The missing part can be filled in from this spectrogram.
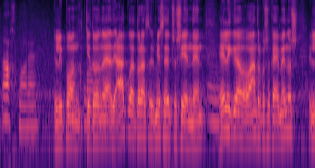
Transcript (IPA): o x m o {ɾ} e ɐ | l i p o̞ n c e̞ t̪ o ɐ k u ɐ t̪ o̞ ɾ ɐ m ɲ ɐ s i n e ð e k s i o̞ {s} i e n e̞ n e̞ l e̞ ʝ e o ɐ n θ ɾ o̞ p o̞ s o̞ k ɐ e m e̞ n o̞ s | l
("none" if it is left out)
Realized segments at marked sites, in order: ɾ, s

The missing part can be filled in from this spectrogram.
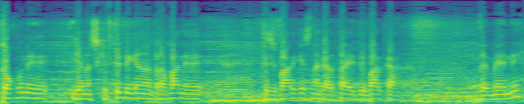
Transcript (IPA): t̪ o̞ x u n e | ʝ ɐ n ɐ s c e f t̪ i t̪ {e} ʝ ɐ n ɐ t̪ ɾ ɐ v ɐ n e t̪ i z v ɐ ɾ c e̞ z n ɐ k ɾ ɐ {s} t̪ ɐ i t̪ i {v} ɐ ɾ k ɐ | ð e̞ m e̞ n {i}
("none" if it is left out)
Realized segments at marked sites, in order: e, none, v, i

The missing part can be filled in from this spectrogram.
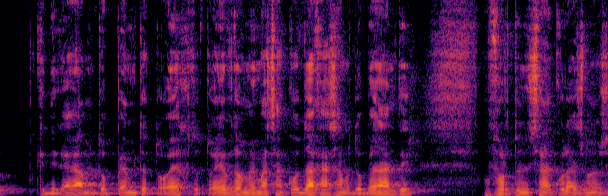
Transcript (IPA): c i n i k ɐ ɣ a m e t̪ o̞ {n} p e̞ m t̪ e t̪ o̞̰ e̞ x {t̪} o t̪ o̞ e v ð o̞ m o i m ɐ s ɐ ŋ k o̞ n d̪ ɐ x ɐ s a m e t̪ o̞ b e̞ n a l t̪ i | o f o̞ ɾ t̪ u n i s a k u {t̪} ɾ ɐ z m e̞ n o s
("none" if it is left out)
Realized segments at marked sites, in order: none, t̪, none

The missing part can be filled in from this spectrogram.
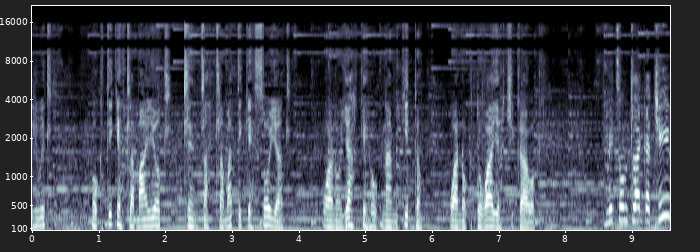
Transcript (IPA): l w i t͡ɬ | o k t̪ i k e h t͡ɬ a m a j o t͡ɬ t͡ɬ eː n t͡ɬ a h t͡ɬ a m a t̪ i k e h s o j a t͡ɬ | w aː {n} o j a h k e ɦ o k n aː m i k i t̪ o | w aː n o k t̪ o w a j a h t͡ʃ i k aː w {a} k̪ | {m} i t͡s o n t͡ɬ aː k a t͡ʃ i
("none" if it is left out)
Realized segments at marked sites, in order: n, a, m

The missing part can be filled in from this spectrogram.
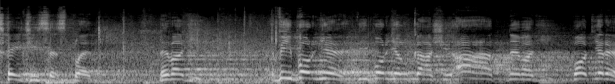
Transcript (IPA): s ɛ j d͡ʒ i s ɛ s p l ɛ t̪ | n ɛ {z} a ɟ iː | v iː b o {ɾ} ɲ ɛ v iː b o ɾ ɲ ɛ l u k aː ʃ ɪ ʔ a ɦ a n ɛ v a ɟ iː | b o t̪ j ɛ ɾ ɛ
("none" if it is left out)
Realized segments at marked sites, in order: v, ɾ

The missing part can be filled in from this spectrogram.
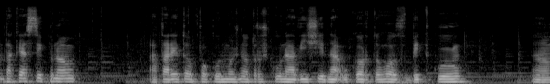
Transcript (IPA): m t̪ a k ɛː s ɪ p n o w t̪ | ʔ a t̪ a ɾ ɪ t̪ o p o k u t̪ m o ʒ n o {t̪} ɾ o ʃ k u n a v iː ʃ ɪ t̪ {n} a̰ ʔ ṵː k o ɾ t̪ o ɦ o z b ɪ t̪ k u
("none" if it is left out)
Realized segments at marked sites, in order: t̪, n

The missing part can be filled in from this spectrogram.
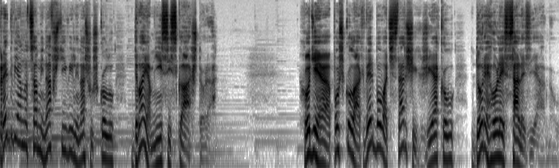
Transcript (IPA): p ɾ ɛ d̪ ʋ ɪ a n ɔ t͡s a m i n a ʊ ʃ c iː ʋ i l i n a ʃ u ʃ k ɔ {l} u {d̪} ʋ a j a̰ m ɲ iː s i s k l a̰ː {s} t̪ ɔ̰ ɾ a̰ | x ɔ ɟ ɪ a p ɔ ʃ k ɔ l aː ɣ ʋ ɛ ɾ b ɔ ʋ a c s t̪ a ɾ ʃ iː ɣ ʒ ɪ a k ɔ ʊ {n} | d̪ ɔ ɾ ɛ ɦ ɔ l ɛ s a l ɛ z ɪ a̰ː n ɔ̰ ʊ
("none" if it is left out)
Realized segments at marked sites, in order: l, d̪, ʃ, none

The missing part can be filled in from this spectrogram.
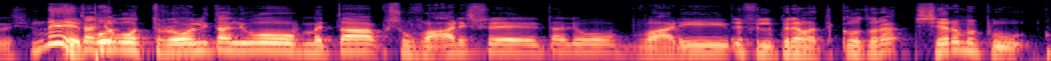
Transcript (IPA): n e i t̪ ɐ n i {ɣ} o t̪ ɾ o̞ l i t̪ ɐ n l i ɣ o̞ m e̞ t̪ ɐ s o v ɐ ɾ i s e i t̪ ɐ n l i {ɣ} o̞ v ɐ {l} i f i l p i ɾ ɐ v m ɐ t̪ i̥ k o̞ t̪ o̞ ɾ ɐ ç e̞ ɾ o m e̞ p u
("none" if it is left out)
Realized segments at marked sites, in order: ɣ, ɣ, ɾ

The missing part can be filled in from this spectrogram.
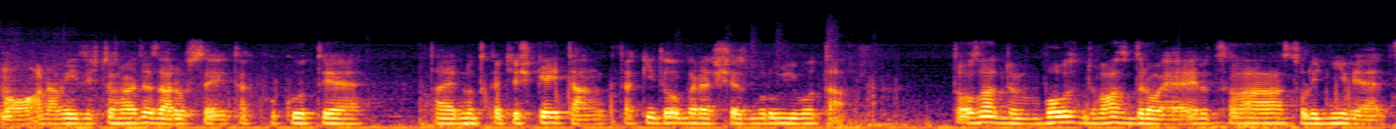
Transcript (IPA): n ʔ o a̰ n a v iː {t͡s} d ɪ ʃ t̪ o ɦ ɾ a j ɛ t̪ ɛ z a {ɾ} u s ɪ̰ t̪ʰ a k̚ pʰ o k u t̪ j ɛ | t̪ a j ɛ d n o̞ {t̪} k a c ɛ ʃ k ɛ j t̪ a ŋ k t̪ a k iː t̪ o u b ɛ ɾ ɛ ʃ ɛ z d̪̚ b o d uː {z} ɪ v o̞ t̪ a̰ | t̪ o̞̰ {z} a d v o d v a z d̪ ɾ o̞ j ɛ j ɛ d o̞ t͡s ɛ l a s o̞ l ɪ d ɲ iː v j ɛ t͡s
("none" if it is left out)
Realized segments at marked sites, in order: t͡s, ɾ, t̪, ʒ, z

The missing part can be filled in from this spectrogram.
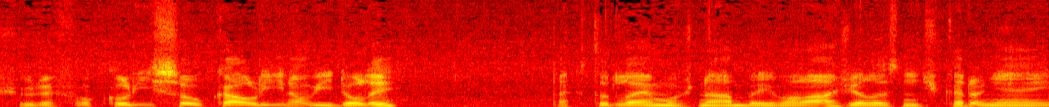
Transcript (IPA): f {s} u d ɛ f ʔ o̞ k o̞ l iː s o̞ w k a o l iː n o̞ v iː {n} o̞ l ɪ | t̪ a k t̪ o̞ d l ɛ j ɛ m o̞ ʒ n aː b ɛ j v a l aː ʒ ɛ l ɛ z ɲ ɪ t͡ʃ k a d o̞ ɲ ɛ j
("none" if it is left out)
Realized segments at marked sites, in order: ʃ, d

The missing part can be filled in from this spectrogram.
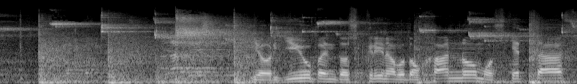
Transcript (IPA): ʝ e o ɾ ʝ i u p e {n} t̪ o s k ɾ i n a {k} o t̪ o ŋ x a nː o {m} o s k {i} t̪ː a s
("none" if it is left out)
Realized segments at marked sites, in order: n, p, m, e

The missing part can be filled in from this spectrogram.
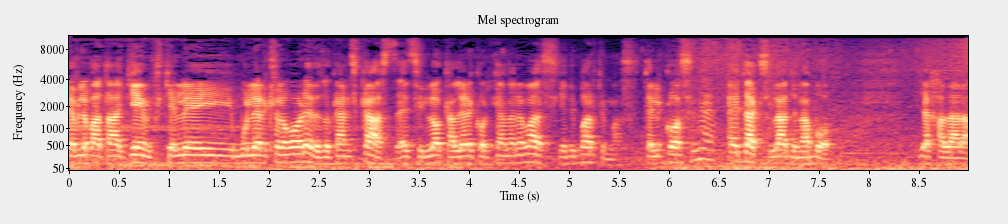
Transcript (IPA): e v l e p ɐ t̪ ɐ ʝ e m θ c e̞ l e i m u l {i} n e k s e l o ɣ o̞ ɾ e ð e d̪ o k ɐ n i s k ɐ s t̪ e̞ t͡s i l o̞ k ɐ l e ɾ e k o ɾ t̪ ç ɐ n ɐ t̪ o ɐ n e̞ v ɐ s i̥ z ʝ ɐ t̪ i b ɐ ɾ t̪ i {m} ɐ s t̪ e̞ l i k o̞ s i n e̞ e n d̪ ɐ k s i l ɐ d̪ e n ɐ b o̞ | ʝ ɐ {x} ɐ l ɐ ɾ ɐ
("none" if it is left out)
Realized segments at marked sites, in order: e, m, x

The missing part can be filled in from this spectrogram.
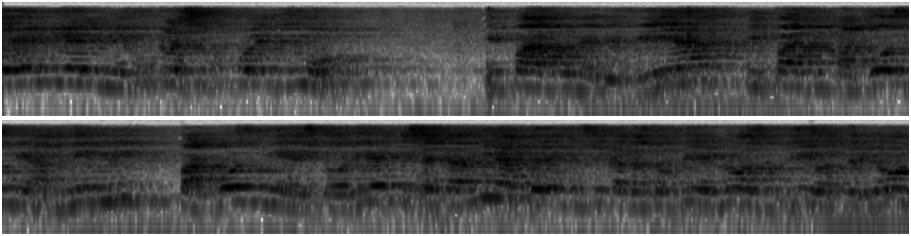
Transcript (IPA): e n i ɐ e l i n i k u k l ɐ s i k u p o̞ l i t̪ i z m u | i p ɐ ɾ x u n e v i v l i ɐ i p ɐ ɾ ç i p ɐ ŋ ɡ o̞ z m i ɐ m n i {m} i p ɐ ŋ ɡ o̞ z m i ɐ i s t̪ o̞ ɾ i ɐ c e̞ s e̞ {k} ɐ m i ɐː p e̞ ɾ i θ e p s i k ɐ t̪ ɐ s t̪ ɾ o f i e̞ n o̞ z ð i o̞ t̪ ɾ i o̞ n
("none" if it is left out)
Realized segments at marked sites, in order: m, k

